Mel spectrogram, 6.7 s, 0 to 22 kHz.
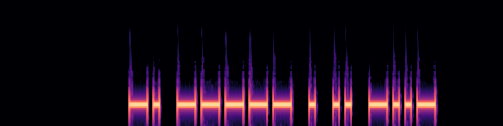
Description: Morse code, heard as a keyed tone, about 15 wpm, 700 Hz. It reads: N0EIX
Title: USA Call Signs - 5 Characters - Repeated 3x - 15wpm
